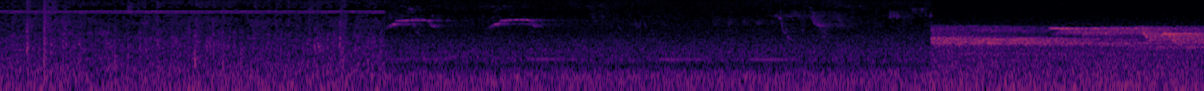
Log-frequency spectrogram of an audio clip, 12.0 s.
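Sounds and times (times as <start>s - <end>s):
background hiss: 0.0s - 9.3s
faint bird chirps: 2.5s - 12.0s.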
